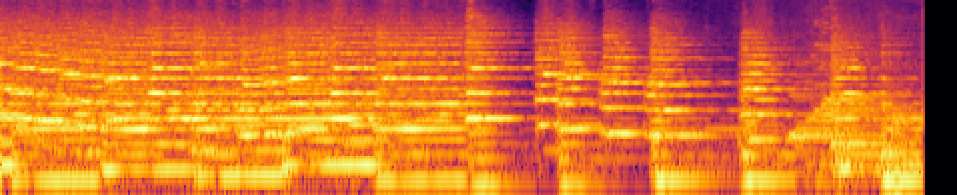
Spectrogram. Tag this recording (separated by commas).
Music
